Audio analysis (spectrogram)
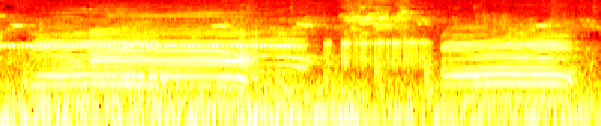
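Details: Afternoon mooing from cattle on a lush pasture hill: a sustained bellow fading at the end, then a second, shorter moo, over a steady high whistled tone and rural ambience.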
